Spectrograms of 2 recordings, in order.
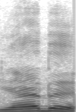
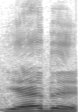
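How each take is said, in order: No difference in how they are said.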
